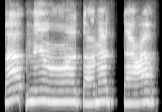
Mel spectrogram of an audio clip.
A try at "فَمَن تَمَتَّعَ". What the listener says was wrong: فمن नहीं, मन है, मन। फमन और इख्फा करना है। फमन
